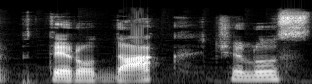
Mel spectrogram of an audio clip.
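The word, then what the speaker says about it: Pterodactylus: na sílaba antes dela daqui a pronúncia pterodáctilos Está certa a mesma regra é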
